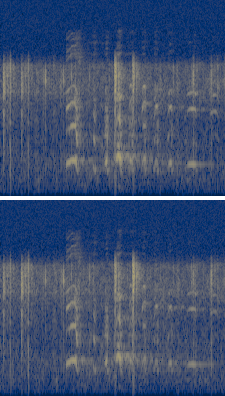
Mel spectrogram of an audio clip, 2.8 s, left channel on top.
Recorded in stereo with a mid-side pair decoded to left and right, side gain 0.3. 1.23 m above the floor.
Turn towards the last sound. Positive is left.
turn(degrees=45)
